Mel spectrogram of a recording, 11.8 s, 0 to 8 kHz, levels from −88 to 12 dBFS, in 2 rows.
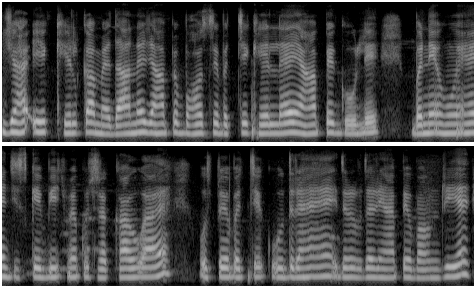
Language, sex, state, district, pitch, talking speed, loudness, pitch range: Hindi, female, Uttar Pradesh, Muzaffarnagar, 200 Hz, 195 wpm, -24 LUFS, 190-210 Hz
